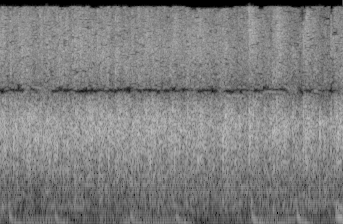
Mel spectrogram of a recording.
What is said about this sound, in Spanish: Aplausos para nuestro oyente.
